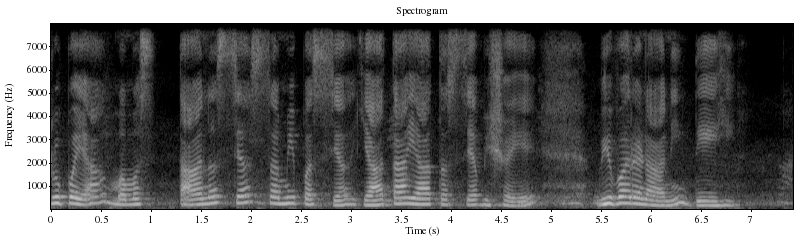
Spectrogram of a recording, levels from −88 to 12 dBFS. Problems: none marked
